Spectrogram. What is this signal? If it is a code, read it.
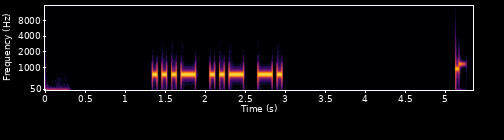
Morse code, heard as a keyed tone, about 20 wpm, 700 Hz. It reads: VUN
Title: USA Call Sign Postfixes - 3 Letters 20wpm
